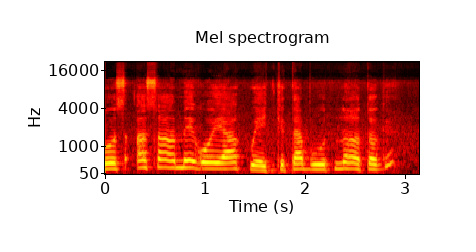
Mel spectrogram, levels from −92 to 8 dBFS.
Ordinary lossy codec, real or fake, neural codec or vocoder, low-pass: none; fake; vocoder, 44.1 kHz, 128 mel bands, Pupu-Vocoder; none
